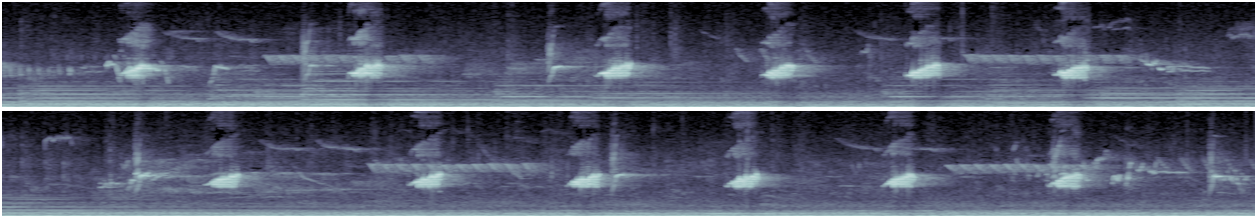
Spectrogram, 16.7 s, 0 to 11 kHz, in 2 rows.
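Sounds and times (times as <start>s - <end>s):
Common chaffinch Fringilla coelebs calling with emphatic single pink notes: 0.0s - 2.9s, 5.1s - 5.4s, 6.0s - 7.9s, 9.2s - 10.2s, 11.0s - 12.6s, 13.2s - 13.6s, 14.2s - 16.6s
low steady hum: 0.0s - 16.6s.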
